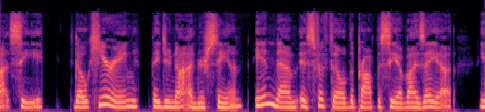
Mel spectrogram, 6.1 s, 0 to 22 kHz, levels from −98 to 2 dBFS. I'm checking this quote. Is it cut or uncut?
cut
